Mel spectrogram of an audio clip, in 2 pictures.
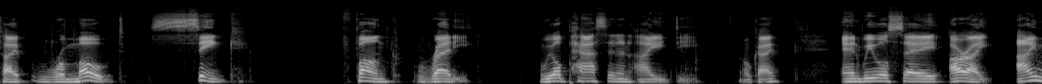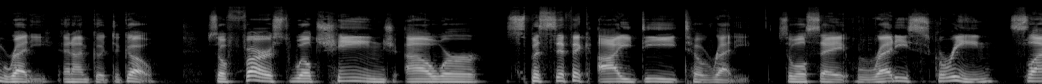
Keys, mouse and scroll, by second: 0.1-7.3 typing, 3.3 click, 14.5 typing, 18.6-20.5 typing.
